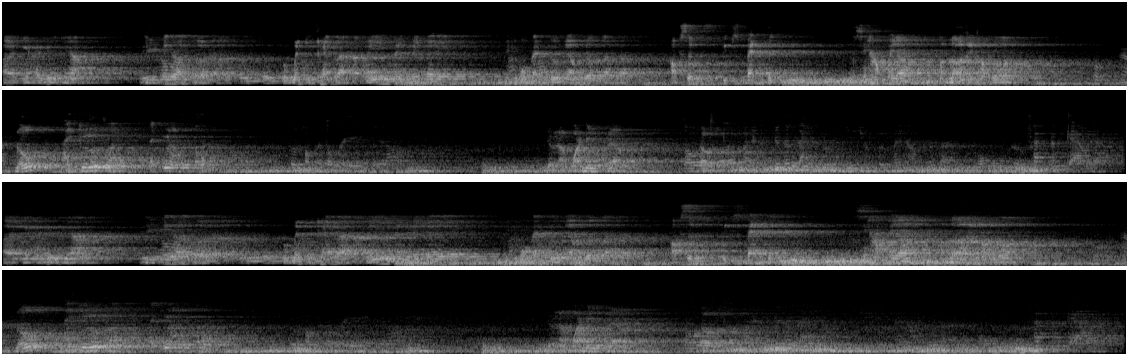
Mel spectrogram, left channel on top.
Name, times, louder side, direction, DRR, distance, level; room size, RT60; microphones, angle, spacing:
voice 1, 0.0-0.8 1.4-4.5 5.1-6.3 6.7-7.0 7.3-7.6 8.4-10.1 11.4-12.5 12.9-13.3 16.7-17.5 18.2-18.4, left 1 dB, 35° left, -1 dB, 0.6 m, -29 dB
voice 2, 1.4-1.9 5.0-5.5 8.5-8.9 9.5-10.2 10.8-11.4 11.7-11.9 12.1-12.4 12.9-13.5 13.9-15.3 18.1-22.3, left 2 dB, 80° left, 0 dB, 0.7 m, -40 dB
sound 1, 3.9-21.7, right 3 dB, 75° right, 0.5 m, -34 dB
5.8 x 4.6 x 5.0 m, 2.7 s
head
